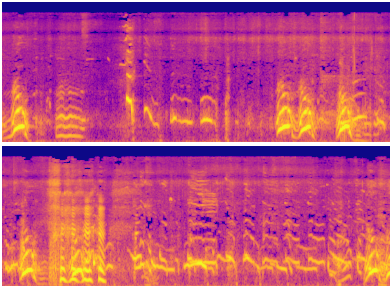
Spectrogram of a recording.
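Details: Ten-month-old female Bluetick Coonhound, a house-raised hound that runs rabbits and deer, giving a series of arched, yodelling bays and whines. A few sounds come at the start, then a pause, then denser bursts.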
